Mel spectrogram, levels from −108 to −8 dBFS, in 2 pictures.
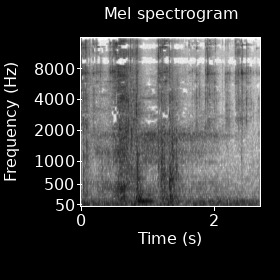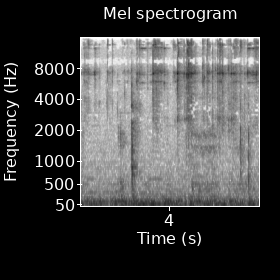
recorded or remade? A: recorded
